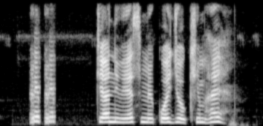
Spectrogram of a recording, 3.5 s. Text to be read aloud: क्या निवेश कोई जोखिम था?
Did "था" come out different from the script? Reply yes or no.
yes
